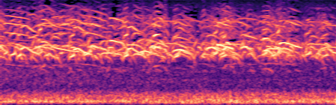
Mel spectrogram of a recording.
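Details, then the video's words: Gull flock in Alaska, crowded overlapping cries rising and falling in quick succession, loud and continuous, with a constant low background rumble. "Sea Gulls are no respecter of the weather!"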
